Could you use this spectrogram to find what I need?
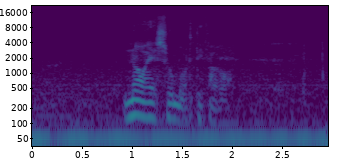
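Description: A man chuckles and speaks briefly.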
